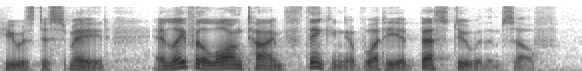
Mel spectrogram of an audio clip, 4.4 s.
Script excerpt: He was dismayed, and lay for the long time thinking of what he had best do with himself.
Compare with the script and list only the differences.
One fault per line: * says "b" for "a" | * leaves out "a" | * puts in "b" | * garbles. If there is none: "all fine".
all fine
